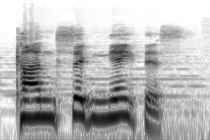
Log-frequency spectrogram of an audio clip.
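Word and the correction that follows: Compsognathus: Very close. Comsognathus, with a C-O-M, actually silent P, Comsognathus, is a little tiny guy, which is a carnivore, but was about the size of a chicken.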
